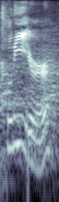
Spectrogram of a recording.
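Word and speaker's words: Kleier: K-L-E-I-E-R, Clear, from Galloway, Ohio.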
